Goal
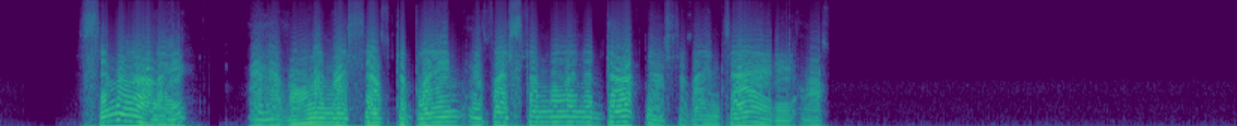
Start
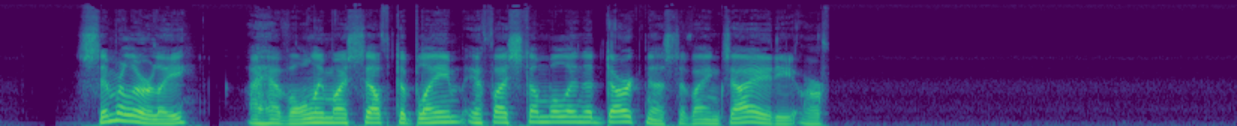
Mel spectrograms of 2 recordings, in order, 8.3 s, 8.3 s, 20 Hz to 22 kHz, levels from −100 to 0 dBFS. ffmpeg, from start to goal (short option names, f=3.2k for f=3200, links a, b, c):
-af "aeval=exprs='abs(val(0))':c=same,volume=-4dB"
